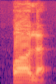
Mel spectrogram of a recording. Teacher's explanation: قاف مستعلیہ ہے، پر پڑھا جائے گا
